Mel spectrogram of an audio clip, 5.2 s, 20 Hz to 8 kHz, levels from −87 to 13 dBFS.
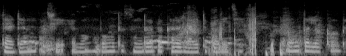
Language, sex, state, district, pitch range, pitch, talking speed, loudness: Odia, female, Odisha, Khordha, 180-205 Hz, 190 Hz, 90 wpm, -25 LUFS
